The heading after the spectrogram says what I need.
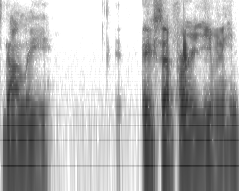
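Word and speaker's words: Dalí: It's Well, the Dali. I actually has an accent over it, Toby, so it's Dali.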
